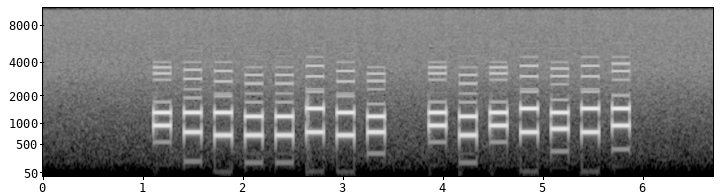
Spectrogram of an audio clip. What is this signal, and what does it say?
DTMF, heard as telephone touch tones, dialled by machine, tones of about 180 ms. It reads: 05211624 010686#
